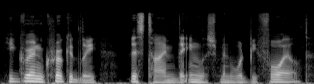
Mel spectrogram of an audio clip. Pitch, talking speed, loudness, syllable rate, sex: 105 Hz, 190 wpm, -21 LUFS, 5.9 syllables/s, male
